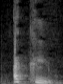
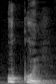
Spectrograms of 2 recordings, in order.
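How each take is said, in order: First: The word begins with an 'a' vowel. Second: The word begins with an 'u' vowel. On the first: The speaker calls it wrong. "bukan aklu" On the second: The speaker calls it right. "Yang tepat dibaca dengan dhammah ukul"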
